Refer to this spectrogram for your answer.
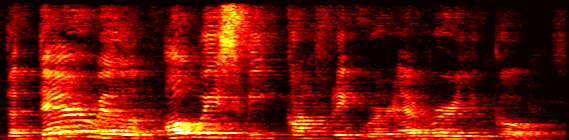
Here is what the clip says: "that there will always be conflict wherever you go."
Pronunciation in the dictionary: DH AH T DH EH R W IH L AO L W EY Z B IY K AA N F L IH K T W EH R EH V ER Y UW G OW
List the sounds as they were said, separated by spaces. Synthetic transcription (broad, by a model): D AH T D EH R W IH L AO L W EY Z B IY K AA N F L IH K T W EH R EH V ER Y UW G OW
